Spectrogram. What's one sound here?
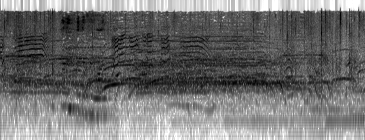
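A young woman talks into a microphone.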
